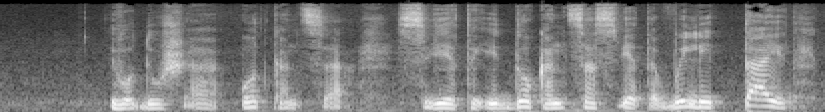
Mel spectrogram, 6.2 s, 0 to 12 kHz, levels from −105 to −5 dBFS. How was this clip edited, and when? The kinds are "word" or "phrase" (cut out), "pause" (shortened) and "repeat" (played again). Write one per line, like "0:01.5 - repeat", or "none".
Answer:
none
